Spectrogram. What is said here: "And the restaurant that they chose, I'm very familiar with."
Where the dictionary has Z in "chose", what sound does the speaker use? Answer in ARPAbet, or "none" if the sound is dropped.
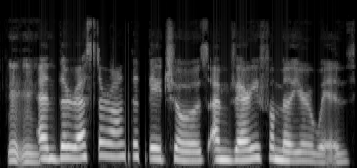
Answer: Z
